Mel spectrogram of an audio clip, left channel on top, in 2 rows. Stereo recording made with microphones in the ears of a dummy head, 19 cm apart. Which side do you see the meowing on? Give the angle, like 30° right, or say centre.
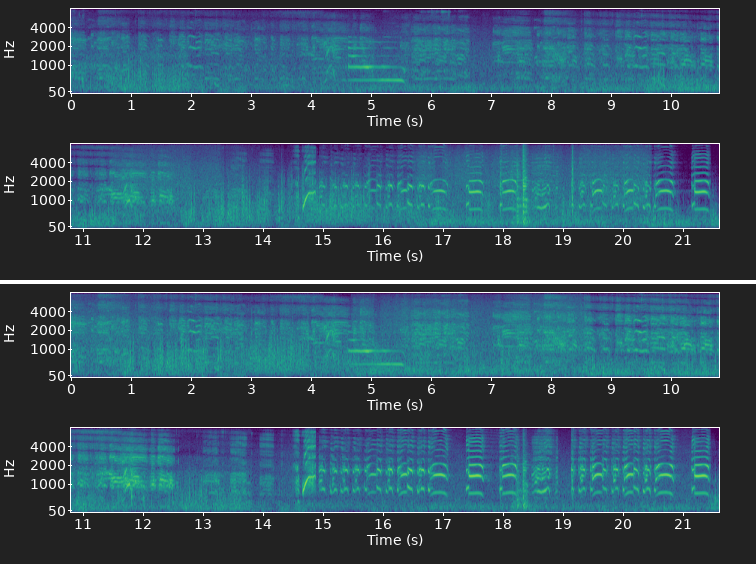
70° left.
